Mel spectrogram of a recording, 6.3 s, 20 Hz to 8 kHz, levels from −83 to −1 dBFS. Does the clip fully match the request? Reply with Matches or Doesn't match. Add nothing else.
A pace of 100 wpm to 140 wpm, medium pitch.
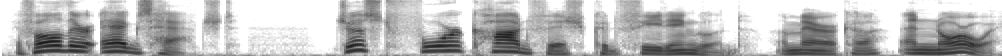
Matches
